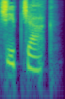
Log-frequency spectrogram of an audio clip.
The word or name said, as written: cheapjack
